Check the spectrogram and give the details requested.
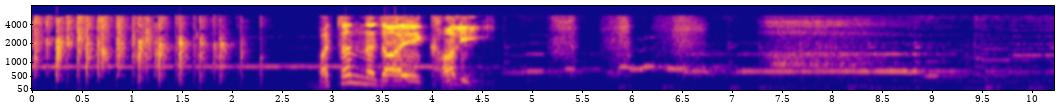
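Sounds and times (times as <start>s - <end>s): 
many hands clapping along to a Hindu devotional song: 0.0s - 2.5s
speech: 2.9s - 4.6s.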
